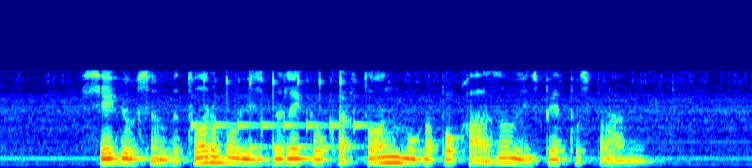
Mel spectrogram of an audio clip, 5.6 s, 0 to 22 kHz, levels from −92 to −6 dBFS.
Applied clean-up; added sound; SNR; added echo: none; Marimba, xylophone; 14 dB; none.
